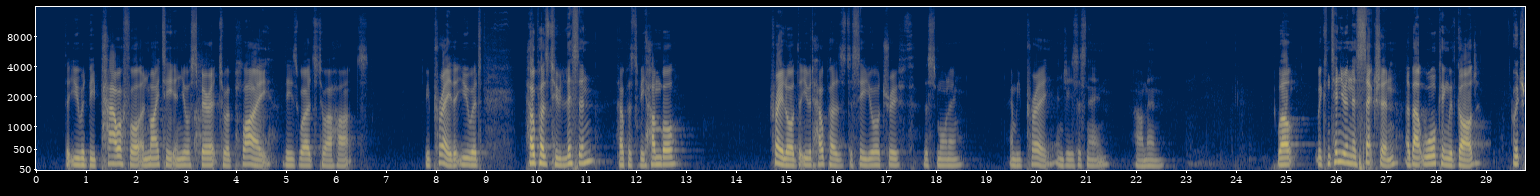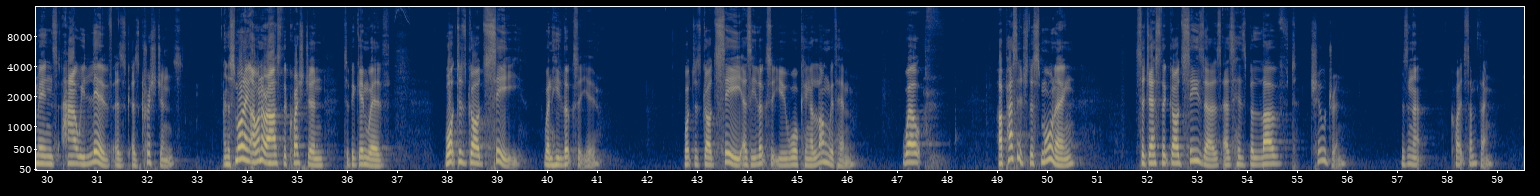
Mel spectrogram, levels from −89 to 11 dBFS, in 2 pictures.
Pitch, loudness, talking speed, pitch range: 150 Hz, -21 LUFS, 120 wpm, 135-175 Hz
